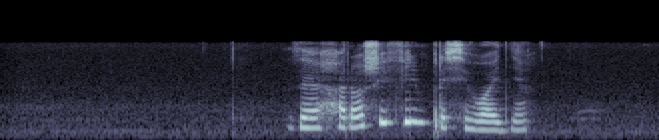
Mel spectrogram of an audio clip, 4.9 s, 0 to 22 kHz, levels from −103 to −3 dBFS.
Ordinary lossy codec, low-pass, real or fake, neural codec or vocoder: none; 7.2 kHz; real; none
